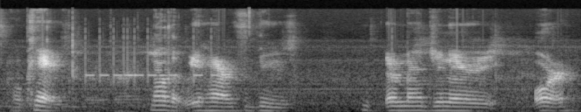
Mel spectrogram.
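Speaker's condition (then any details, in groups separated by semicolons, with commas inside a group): Cerebral palsy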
